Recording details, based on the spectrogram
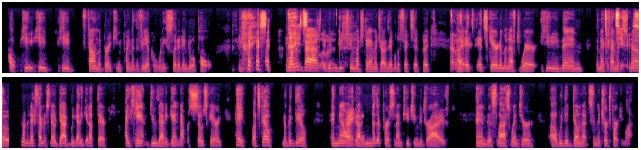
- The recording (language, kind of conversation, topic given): English, unstructured, If you could add one real-world class to your school days, what would it be and why?
- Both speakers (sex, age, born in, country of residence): male, 18-19, United States, United States; male, 45-49, United States, United States
- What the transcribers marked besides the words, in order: laugh; laughing while speaking: "Nice"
